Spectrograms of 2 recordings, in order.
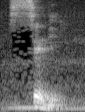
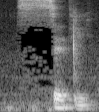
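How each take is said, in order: First: The middle t sounds close to a d. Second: The middle t is a clear t. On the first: "the Americans tend to pronounce the ta sound like that when it comes between two vowels" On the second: "the British people say"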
